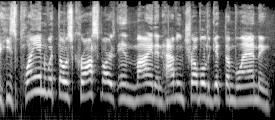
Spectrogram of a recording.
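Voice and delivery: normal talking voice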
